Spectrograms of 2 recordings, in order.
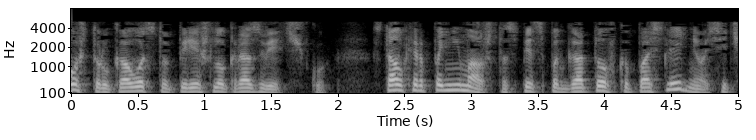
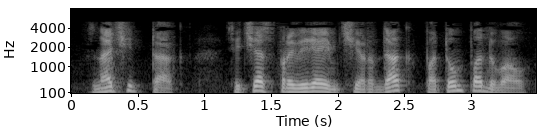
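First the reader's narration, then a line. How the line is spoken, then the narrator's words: Whispered order. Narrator (Russian): шепотом распорядился он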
